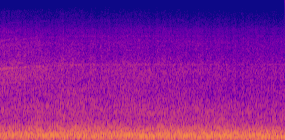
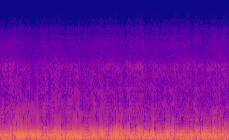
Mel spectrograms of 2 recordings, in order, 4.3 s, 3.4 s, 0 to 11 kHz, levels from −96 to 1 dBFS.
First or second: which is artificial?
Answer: second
